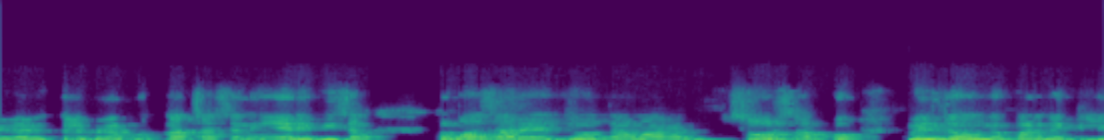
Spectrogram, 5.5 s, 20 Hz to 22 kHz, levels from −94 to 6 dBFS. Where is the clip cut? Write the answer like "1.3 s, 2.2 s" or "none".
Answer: 2.3 s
